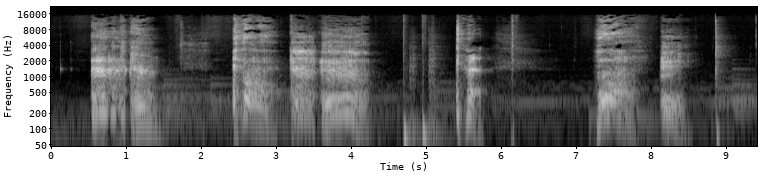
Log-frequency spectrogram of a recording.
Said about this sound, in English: Sorry, just clearing my throat.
